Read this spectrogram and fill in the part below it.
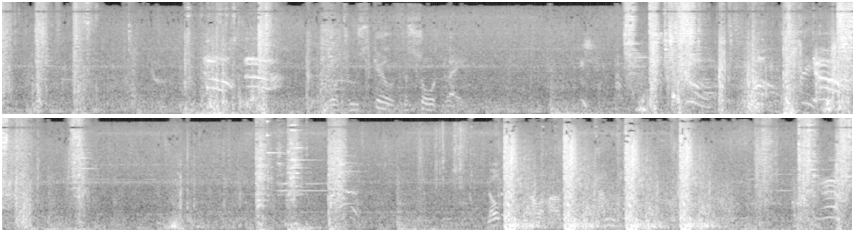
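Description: Swords clash and strike repeatedly in a fight.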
